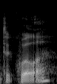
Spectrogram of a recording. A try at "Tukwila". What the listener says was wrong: You say Tukwila, interestingly. Yeah, you said it kind of like tequila.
